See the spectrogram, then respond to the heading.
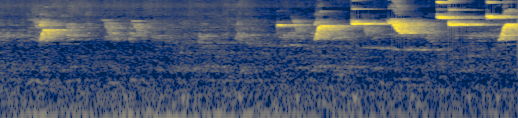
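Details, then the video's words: Saffron finch, Mineirinho line, son of a Cobrap vice-champion, returning to its song after a long feather problem. Soft buzzy notes build into loud, ringing, downslurred whistles repeated about twice a second. "Canário Mineirinho filho do Mineiro vice campeão Cobrap e de mãe CMA voltando a cantar"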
